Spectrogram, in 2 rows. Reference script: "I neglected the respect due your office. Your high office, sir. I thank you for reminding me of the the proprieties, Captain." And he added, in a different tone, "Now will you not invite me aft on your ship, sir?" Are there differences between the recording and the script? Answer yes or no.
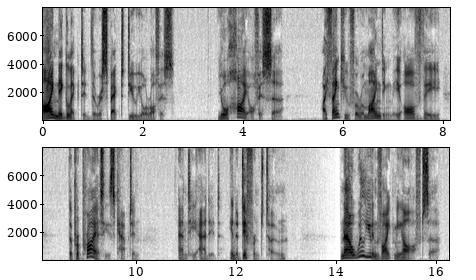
yes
